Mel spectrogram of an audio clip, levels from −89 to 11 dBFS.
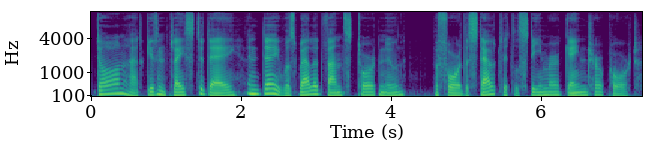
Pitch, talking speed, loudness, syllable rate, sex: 125 Hz, 170 wpm, -17 LUFS, 4.5 syllables/s, male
